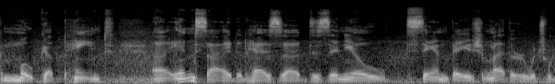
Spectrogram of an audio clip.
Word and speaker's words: designo: I pronounce it Designo. And I believe that is the correct pronunciation. I mean, it's essentially an Italian thing. And, you know, I just don't see the Italian saying Designo.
